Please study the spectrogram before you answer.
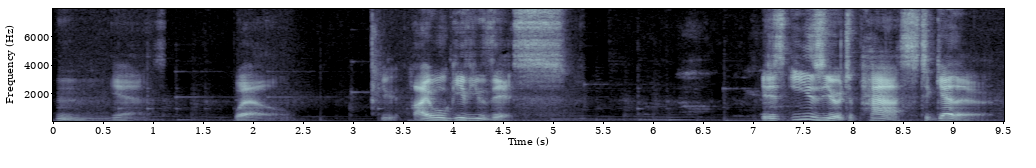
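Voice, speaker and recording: A man's voice: fairly low pitch, wildly swooping pitch, extremely slow, pauses often, fairly bright tone, soft background music, exaggerated voice. A man voicing an ancient, stately talking tree, a spirit of the land with archaic phrasing, in a tabletop role-play. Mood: grave, knowing.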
